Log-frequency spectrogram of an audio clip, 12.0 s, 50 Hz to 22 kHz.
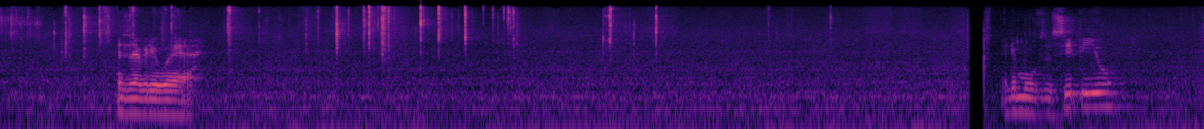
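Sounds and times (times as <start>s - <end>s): tape peeling crackles: 0.0s - 5.3s
faint steady hum: 0.0s - 12.0s.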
